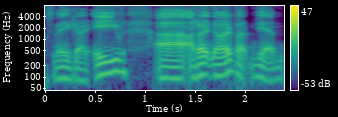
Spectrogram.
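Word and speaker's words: Yves: things off uh eve okay pronounce like eve excellent so now whenever i see y-v-e-s i'm going to go with eve and yeah i thought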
